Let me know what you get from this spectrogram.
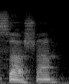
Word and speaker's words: Sasha: My name is actually written Alexander, but it's pronounced Sasha, because Sasha is nickname for Alexander, where I come from, and they speak like this in this very large and aggressive country.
